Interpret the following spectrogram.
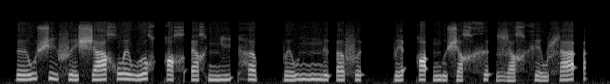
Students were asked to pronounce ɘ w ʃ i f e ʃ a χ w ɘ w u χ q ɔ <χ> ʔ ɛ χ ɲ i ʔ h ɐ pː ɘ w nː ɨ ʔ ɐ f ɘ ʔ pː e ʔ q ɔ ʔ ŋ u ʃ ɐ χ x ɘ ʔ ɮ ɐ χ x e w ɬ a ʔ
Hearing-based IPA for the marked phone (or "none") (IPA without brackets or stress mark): χ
